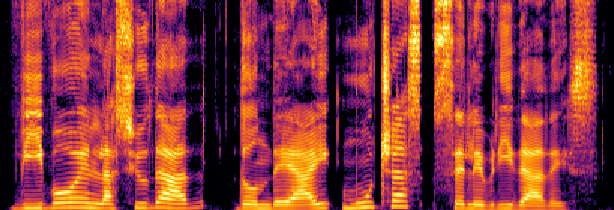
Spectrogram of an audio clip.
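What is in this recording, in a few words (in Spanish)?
vivo en la ciudad donde, Spanish, female, slow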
